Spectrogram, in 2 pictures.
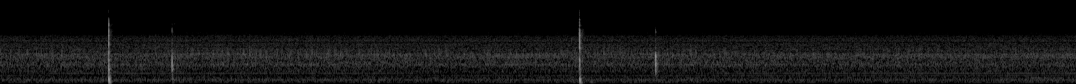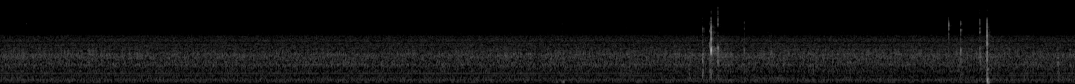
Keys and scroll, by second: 1.1 space, 5.8 space, 20.6 space.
